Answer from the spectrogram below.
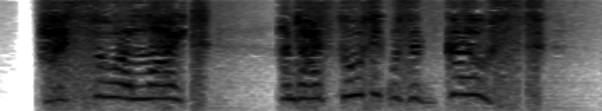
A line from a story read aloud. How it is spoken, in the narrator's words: I cried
